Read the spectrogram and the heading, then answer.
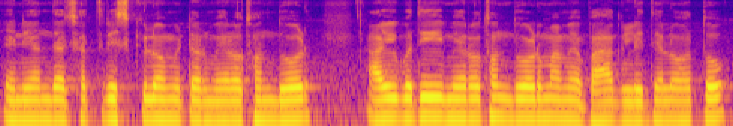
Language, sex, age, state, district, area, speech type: Gujarati, male, 30-45, Gujarat, Rajkot, rural, spontaneous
